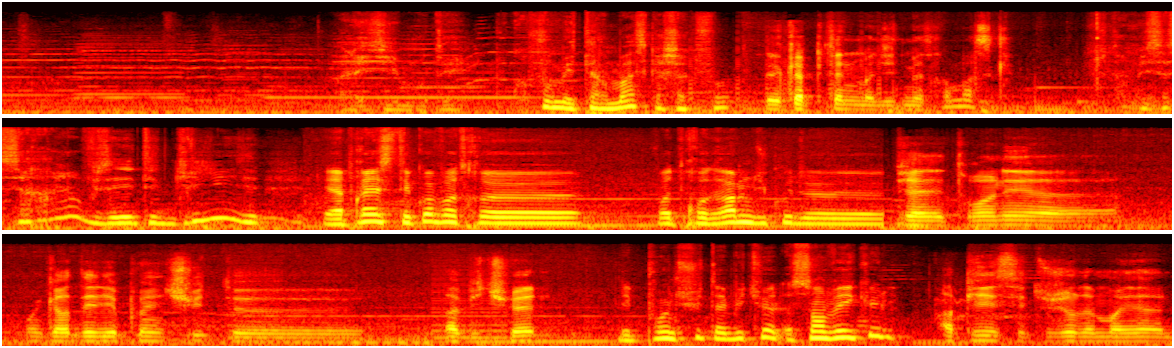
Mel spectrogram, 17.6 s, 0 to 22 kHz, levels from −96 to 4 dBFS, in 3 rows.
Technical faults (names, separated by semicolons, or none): GSM signalling bursts; GSM phone buzz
